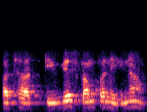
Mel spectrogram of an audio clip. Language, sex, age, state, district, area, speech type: Hindi, male, 60+, Madhya Pradesh, Balaghat, rural, conversation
